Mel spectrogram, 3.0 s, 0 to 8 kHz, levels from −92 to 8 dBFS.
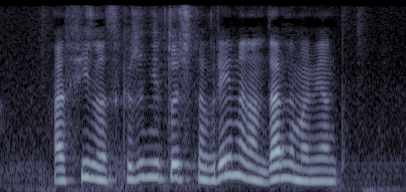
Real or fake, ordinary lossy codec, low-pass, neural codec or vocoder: fake; MP3, 48 kbps; 7.2 kHz; autoencoder, 48 kHz, 32 numbers a frame, DAC-VAE, trained on Japanese speech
